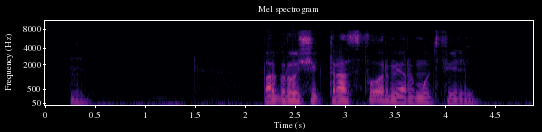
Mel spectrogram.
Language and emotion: Russian, neutral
